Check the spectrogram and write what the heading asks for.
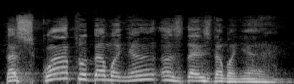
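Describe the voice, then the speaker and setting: A man acting out a fervent evangelical woman who prays and prophesies, with a husky voice. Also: fairly low pitch, sing-song, takes it slowly, heavily acted. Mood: fervent prophecy. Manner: prophetic, proclaiming, shouting.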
